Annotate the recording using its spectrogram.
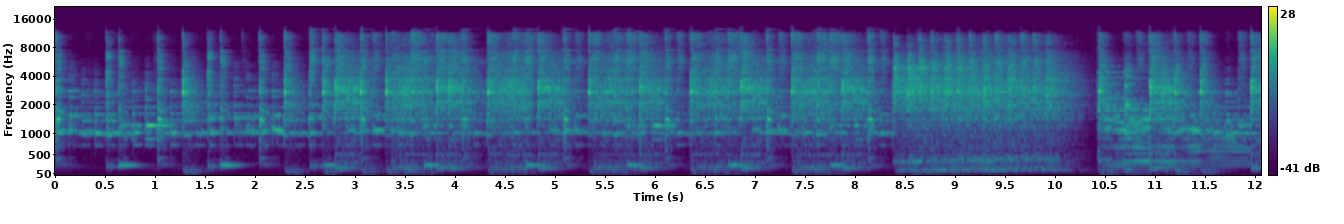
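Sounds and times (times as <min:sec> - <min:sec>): music from a vinyl record: 0:00.0 - 0:12.0.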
